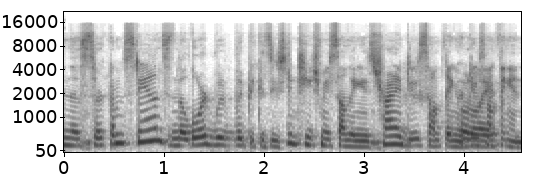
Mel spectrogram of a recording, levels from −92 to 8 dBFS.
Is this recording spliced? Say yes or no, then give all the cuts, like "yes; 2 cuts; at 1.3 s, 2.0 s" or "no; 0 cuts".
yes; 3 cuts; at 1.1 s, 1.7 s, 2.2 s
